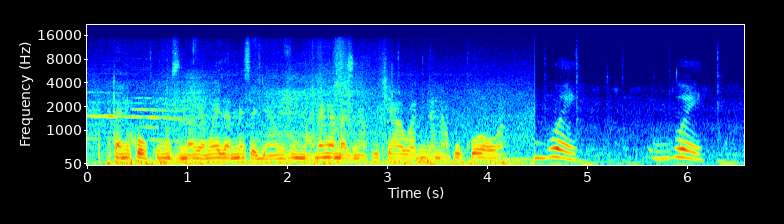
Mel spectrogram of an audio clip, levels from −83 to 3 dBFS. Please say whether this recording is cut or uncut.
cut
